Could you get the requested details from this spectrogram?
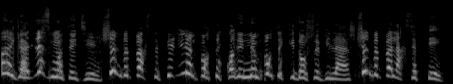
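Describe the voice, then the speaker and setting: This is a hot-tempered young village woman. Her voice is high and very lively, swinging up and down. The recording is dry and close. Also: fast talker, dry recording. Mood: indignant. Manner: outraged, bold. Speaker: dubbed film actor.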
